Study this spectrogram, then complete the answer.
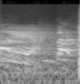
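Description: A commentator talks over a wrestling match, then a steel chair strikes a wrestler with one sudden, loud, sharp metallic crack at the very end.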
